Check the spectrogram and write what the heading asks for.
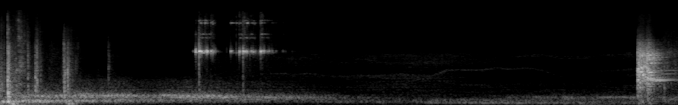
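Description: Cartoon fight sound effects: sharp whip and blade strikes at the start, two ringing metallic clangs about three seconds in, then a fading low rumble and a sudden loud hit near the end.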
